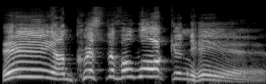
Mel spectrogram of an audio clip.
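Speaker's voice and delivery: put-on ridiculous, over-the-top, very high, very slow New York accent. Retelling what was said to someone pushing in a queue: ridiculous new york accent. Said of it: "really ridiculous New York".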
